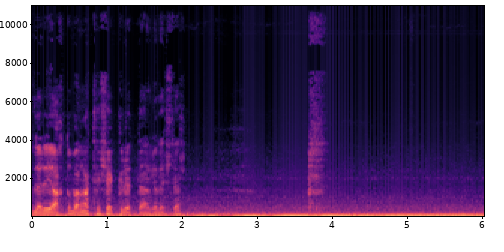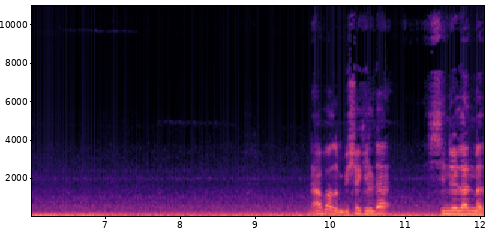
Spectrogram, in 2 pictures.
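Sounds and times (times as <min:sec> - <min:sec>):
lorry engines droning: 0:00.0 - 0:12.0.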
